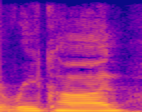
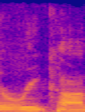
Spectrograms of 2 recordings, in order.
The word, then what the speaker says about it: Reekon: um so this is I'm gonna call it Recon I'm from Philly where we speak phonetically um you know we say we spelled almost like Reebok uh which is kind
